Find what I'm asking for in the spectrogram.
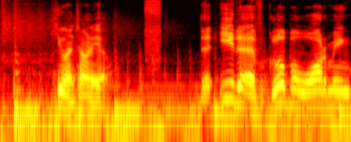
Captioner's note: static crackling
